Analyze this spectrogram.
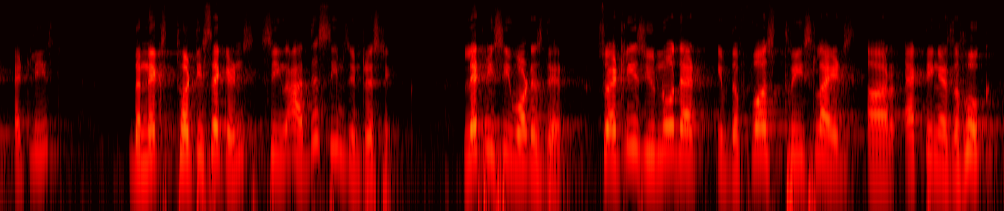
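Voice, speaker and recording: A man with a high voice speaks in a raised, projected way. His intonation stays fairly even. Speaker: startup founder and keynote speaker. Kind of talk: keynote presentation. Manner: fast.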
